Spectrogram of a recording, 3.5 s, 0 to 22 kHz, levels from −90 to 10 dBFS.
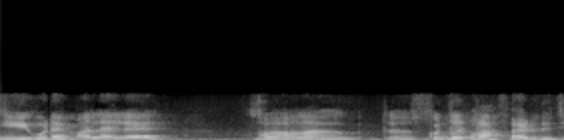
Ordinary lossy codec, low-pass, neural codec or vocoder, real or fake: none; 7.2 kHz; codec, 16 kHz, 2 kbps, X-Codec, HuBERT features, trained on LibriSpeech; fake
